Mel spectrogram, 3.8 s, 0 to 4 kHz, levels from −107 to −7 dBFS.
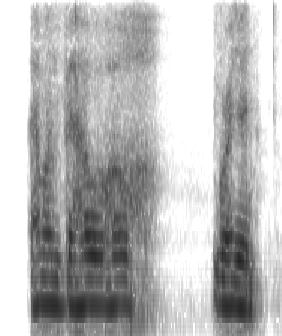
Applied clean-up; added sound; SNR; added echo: neural mask model DeepFilterNet 3.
